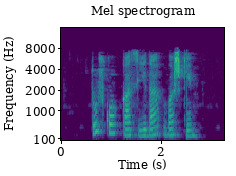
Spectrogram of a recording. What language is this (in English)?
Mari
